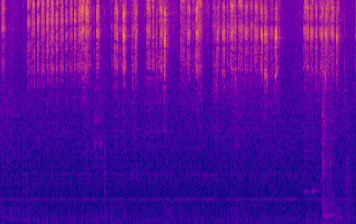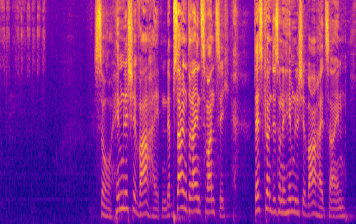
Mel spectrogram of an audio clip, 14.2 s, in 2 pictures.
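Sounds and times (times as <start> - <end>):
pen or marker scratching on paper drawing circles and writing: 0.5 - 8.1, 14.1 - 14.2
speech: 9.1 - 14.2.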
